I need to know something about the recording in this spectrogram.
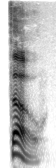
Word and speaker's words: though: A lot of learners try to say every letter but it's actually very short though. Almost like the word go but with a th sound.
